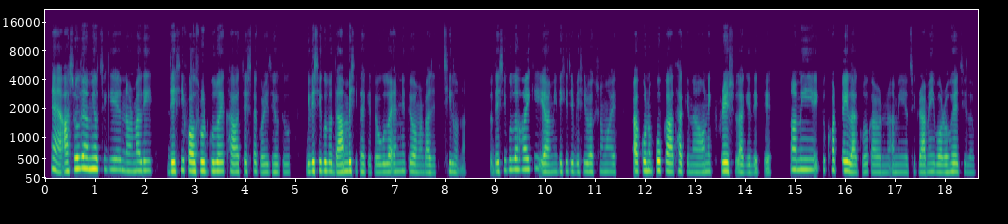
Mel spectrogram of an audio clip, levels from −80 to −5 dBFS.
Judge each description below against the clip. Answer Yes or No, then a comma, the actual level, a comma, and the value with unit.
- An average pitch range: No, narrow, 2.2 semitones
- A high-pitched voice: Yes, high, 195 Hz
